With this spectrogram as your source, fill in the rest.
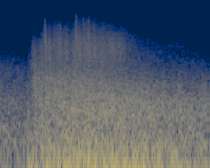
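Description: Warship guns fire high-explosive shells in the naval battle game Ultimate Admiral Dreadnoughts: one deep, loud boom swells into a sustained rumbling roar that carries through to the end.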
